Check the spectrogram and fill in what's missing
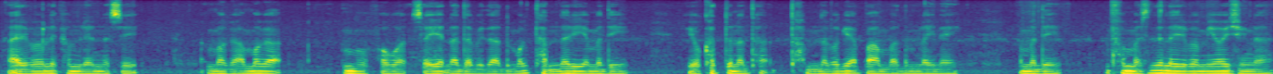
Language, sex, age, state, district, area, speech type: Manipuri, male, 30-45, Manipur, Kakching, rural, spontaneous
